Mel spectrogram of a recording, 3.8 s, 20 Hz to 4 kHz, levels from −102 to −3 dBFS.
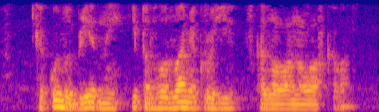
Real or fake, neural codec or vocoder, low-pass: real; none; 3.6 kHz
